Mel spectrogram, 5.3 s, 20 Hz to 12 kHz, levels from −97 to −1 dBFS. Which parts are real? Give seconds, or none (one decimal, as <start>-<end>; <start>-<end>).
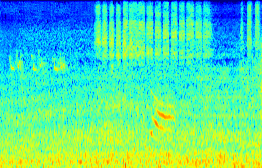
0.0-3.8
